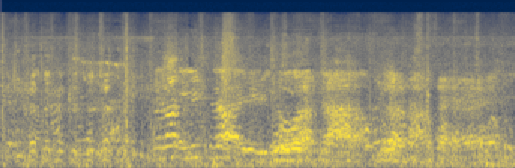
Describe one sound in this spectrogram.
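Many footsteps patter on a paved path as a group jogs past.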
